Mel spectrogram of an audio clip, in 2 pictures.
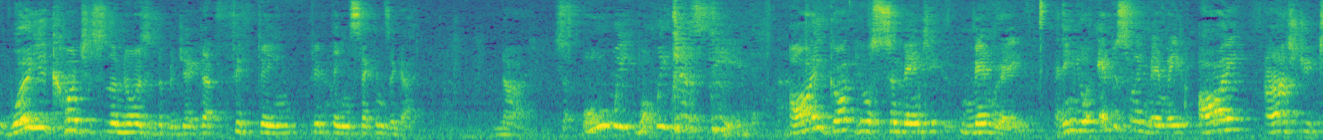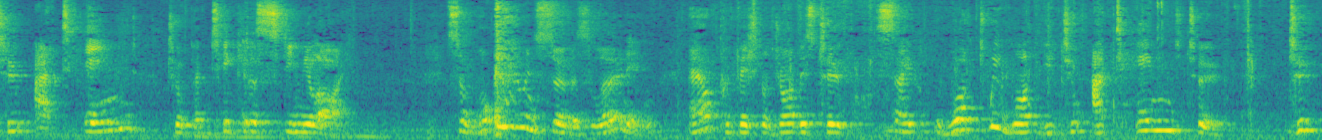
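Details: Adult male keynote speaker with a self-reported stutter who finds microphones scary, speaking at a conference; stuttering.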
